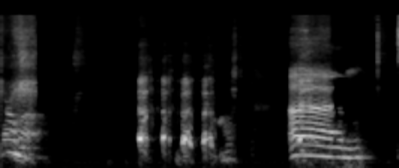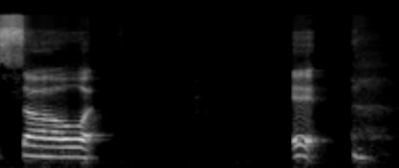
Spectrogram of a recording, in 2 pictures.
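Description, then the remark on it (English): A dog has a sneezing fit: a quick run of short, sharp sneezing snorts, then a person imitates the sneezes with two longer, strained vocal bursts, followed by a couple more brief snorts. “My dog is over here having a sneeze attack.”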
